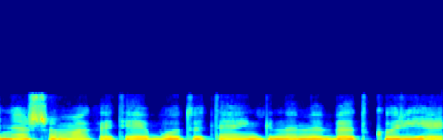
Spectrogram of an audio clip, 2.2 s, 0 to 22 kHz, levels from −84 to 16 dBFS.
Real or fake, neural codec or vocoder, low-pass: real; none; 7.2 kHz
